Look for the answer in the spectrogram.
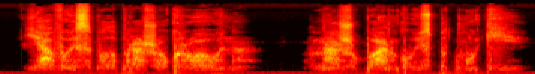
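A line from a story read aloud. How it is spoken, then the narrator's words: Barely audible whisper. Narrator (Russian): едва слышно прошептала Кэтлин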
